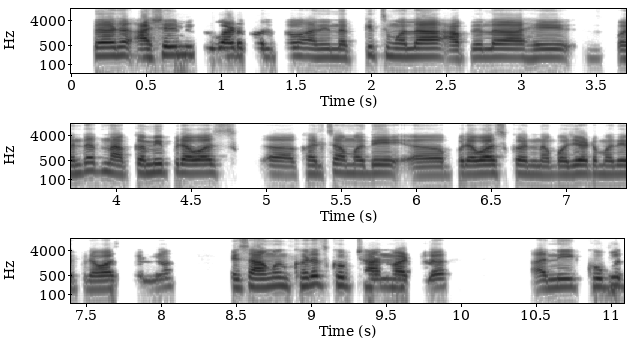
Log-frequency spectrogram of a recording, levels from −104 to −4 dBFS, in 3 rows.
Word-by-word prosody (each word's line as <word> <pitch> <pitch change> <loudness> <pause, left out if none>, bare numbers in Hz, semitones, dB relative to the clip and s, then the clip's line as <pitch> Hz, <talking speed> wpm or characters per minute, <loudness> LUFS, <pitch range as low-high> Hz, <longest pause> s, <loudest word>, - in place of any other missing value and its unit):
तर 215 +1 +6
असे 190 +5 +5
मी 230 0 -6
जुगाड 210 -1 +4
करतो 205 +1 -4
आणि 195 -2 -1
नक्कीच 185 +5 -6
मला 200 -1 +2 0.2
आपल्याला 190 +2 +1
हे 185 +1 -3 0.2
म्हणतात 170 +4 -4
ना, 180 -3 +3
कमी 185 +1 0
प्रवास 180 -1 +1 0.5
खर्चामध्ये 175 0 -2
अ, 150 +1 -3
प्रवास 170 +1 +2
करणं 165 -3 -3
बजेटमध्ये 165 0 -1
प्रवास 165 +1 +1
करणं, 160 +4 -10 0.4
हे 185 - -2
सांगून 200 +3 +4
खरंच 235 +3 +1
खूप 220 -3 -2
छान 185 0 +3
वाटलं 180 +1 +2 0.7
आणि 190 +3 -1
खूपच 205 +2 -4
185 Hz, 155 wpm, -24 LUFS, 170-200 Hz, 0.7 s, तर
